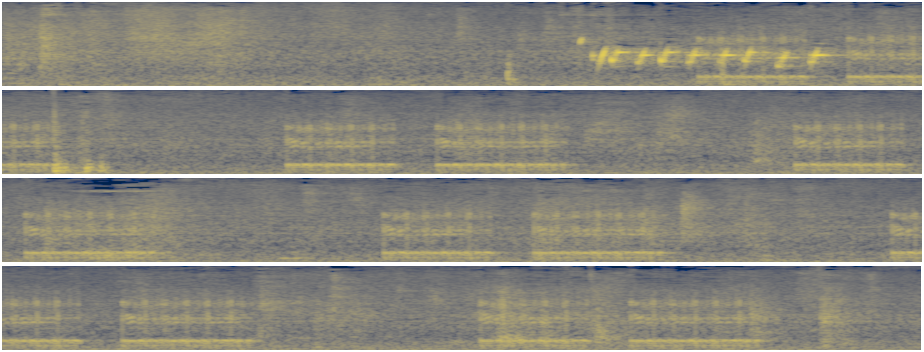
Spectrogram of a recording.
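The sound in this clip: Outgoing phone call: a brief burst of dialing tones, then a regular series of low ringback tones, each sounding as a paired beep followed by a pause, repeating steadily with no talk.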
